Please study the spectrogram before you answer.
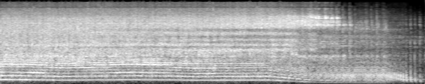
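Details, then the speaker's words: Stihl two-stroke blower/trimmer with a bog complaint: small engine screams at steady speed, then sags and its pitch falls as it bogs, not reaching full RPM; suspected fuel starvation, checks planned from spark arrestor to carburetor, not confirmed. "I don't know if you can pick that up on camera. She's not getting up full RPM."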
